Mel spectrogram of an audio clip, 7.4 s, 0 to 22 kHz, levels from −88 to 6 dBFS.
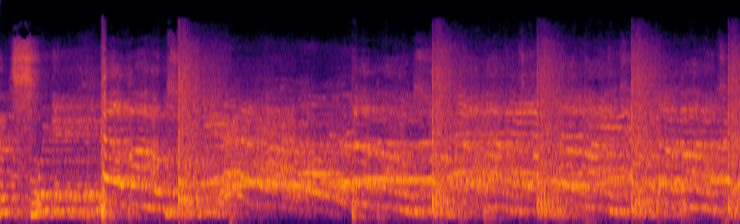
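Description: Nothing stood out as a technical problem on listening.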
